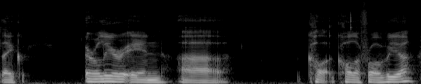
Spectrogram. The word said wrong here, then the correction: Coralophobia: Every time. – Oh, hang on. I'm going to listen to your pronunciation. Coulophobia. Okay. – Coralophobia. Coralophobia. I have a fear of coral.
